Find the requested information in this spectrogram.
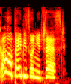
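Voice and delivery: chirpy orders from the staff; bossy midwife. Retold or imitated. Midwife telling new mum to latch baby, chirpy and brisk.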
